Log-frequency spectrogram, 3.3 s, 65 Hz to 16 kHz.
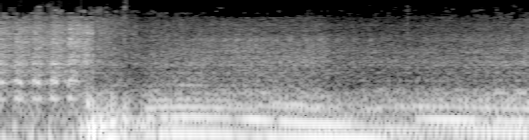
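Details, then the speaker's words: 25-year-old barn-find BMW E36 325i after new spark plugs for a misfire: the engine fires and revs with a steady, even low drone and no stumbling or missing. It runs smoothly; the misfire seems fixed. "it seems better already let's pull it"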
